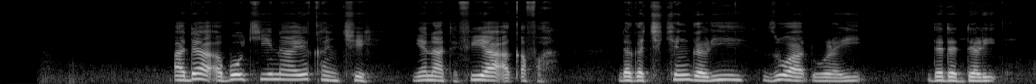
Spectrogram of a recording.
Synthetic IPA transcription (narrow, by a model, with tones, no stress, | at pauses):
ʔa˨da˦˨ʔa̰˨boː˦kʲʰiː˦naː˦jɐ˦kʰɐ˨nt͡ʃe˦˨ | jɐ˦naː˨tɐ˨ɸɪ˦jaː˨ʔa˨kʼɐ˦ɸaː˨ | dɐ˨ɡa˨t͡ʃɪ̥˦kʲɪ˦ŋɡɐ˨ɽiː˦zʊ˦waː˨ɗoː˨ɽɐ˨jiː˦ | da˨dɐ˨dːɐ˦ɽeː˦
